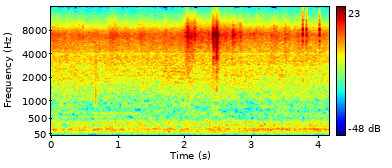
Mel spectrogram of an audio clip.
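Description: Steady low hum and rumble of background noise, with a few faint short clicks about halfway through and near the end.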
